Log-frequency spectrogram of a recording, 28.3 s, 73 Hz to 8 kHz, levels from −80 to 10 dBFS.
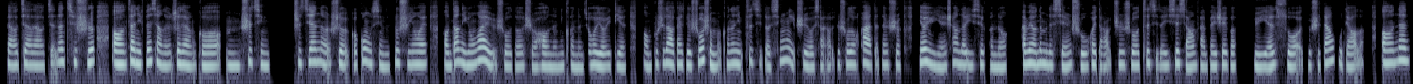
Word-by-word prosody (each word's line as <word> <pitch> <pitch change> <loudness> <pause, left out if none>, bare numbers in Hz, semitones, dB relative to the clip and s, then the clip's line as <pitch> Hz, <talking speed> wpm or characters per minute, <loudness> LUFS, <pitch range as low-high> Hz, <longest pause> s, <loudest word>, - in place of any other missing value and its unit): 了 215 -1 +1
解 235 +2 0
了 210 -1 0
解。 - - -4
那 255 0 +3
其 250 - -3
实， 245 +1 +4 0.3
呃， 230 -1 +8
在 255 +3 +6
你 230 -2 +4
分 250 +3 +4
享 250 -3 +1
的 210 0 -2
这 230 +2 +3
2 215 -2 +2
个， 205 0 +1
嗯， 210 -1 -1
事 255 +5 +1
情 220 -4 -2 0.5
之 245 - -2
间 255 +2 +2
呢， 235 -4 -1
是 - - -2
有 220 -1 +2
一 - - -9
个 215 - -3
共 260 +1 +1
性 220 -3 -3
的。 195 0 -5
就 245 -1 +1
是 225 -1 -3
因 225 0 0
为， 225 0 +2 0.3
呃， 215 - +1
当 250 +4 +2
你 230 - +3
用 215 +1 +2
外 285 +1 +6
语 215 -2 +1
说 205 -1 -3
的 205 +1 -4
时 205 - -6
候 200 +1 0
呢， 195 0 -2
你 200 +1 -3
可 205 -1 -6
能 190 0 -3
就 220 +3 -6
会 220 -1 +3
有 200 -1 +3
一 205 - -2
点 195 -1 -2 0.3
呃 220 - -3
不 230 - -3
知 235 +1 -4
道 235 -2 +5
该 225 +1 -1
去 220 0 +2
说 250 +5 +3
什 240 -6 +1
么。 200 +1 -3
可 225 - -7
能 230 +1 +1
你 225 -1 0
自 260 - -5
己 235 - -11
的 205 - -3
心 265 +7 -3
里， 235 -4 -2
是 220 - -2
有 195 -1 0
想 205 +1 -6
要 200 - -7
去 225 0 -7
说 225 +1 -1
的 225 0 +1
话 240 -3 +5
的。 215 - -10
但 220 -1 -3
是 220 -1 -4 0.4
因 250 - +4
为 260 -1 +6
语 225 -2 +1
言 195 -1 -2
上 245 +3 -2
的 220 -1 +1
一 215 - -3
些 220 +1 -3
可 205 - -3
能 195 0 -1 0.3
还 225 - +3
没 235 - +5
有 230 -1 +4
那 235 - +2
么 230 -1 +2
地 220 - 0
娴 205 0 -1
熟， 200 -3 0
会 225 +2 +1
导 200 +2 -6
致 220 -1 -3
说 215 0 0
自 235 - -1
己 230 +1 -9
的 210 0 -3
一 210 - -2
些 215 +3 +1
想 205 -3 -1
法 210 -1 -4
被 205 +1 -2
这 215 +1 0
个 205 -1 -2 0.3
语 200 -2 +1
言 200 +1 +2
所 210 -3 -1
就 215 - -5
是 215 0 -4
耽 245 +4 +3
误 235 - -4
掉 200 -1 -1
了。 250 0 -9 0.3
呃， 240 0 +4
那 280 +2 +4
220 Hz, 260 characters per minute, -21 LUFS, 205-235 Hz, 0.5 s, 呃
